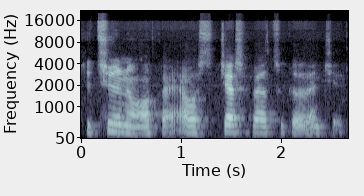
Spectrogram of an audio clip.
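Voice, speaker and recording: A woman on a football watch-along who reacts with exclamations at the match and teasingly hushes her co-hosts. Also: medium pitch, flat delivery, a little fast, gravelly, a little hiss or hum. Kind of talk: casual chat with match reactions.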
